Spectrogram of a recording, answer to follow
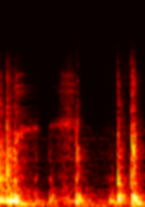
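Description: Hands patting and pressing on a kayak seat wrapped in nylon webbing straps: a few short, dull knocks.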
